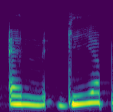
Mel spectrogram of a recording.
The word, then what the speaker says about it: Ng: Stavas NG bara efternamnet, så att Celeste Ng tror jag det uttalas.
